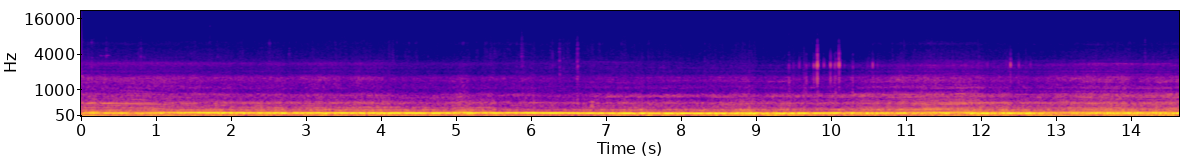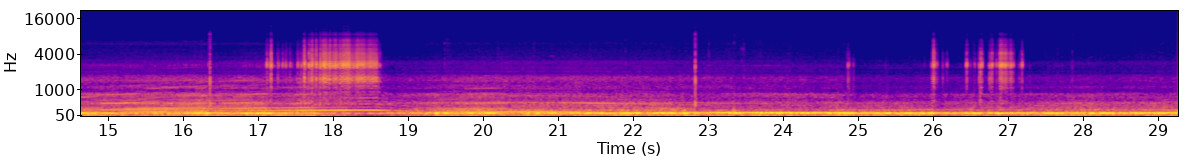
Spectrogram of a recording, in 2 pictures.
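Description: Renaultsport Clio 182's 2.0-litre four-cylinder engine running hard on track, heard from inside the cabin as a loud, steady deep drone. The engine note changes a little past halfway and briefly dips in loudness, with short high-pitched squeals at that point and again near the end.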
